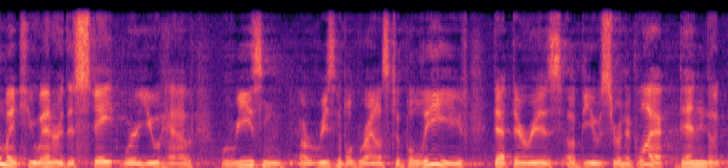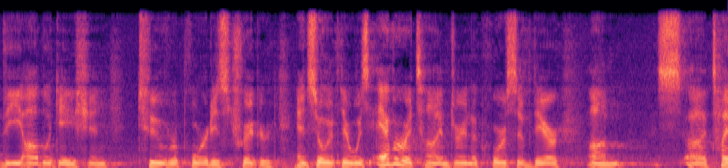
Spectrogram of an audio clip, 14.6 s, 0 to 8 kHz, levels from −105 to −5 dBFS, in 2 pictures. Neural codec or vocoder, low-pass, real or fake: autoencoder, 48 kHz, 32 numbers a frame, DAC-VAE, trained on Japanese speech; 7.2 kHz; fake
